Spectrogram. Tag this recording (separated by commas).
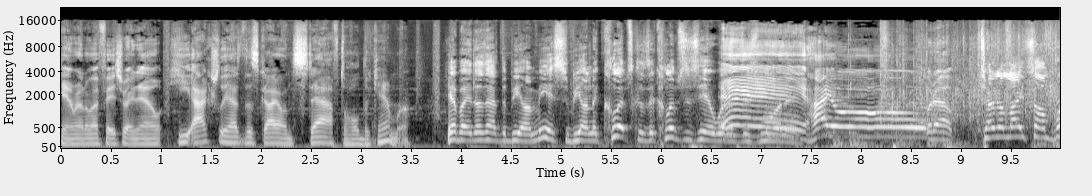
Speech, Music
